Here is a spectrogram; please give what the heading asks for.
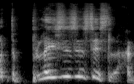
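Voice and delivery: squeaky, very high-pitched character outburst. Quoting a favourite line from an episode: Scotty impression. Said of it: "when he has a drink, and he goes".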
